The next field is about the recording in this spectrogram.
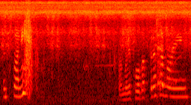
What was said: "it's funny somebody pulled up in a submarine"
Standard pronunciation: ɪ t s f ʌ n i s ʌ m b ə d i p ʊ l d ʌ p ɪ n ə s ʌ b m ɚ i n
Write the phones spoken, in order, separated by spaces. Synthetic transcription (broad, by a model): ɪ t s f ʌ n i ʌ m ə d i p ʊ l d ʌ p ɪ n ə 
